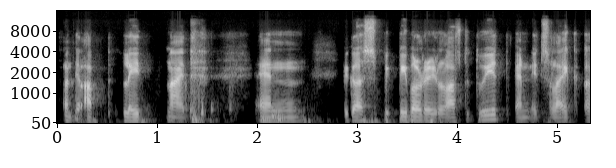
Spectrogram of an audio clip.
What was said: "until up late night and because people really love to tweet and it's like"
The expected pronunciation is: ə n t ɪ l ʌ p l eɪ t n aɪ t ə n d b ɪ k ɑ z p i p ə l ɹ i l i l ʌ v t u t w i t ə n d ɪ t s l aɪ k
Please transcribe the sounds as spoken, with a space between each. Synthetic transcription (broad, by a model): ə n t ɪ l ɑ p l eɪ t n aɪ t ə n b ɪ k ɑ s p i p ə l ɹ i l i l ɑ f t u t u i t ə n ɪ t s l aɪ k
